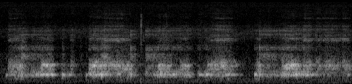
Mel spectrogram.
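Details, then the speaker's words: Disassembled RV on-demand water pump, motor reassembled to the plunger pumping element and shaft turned by hand: even, wheezing strokes about one and a half per second as the wobble plate drives the plunger and valves; normal pumping action. "so here's the motor part assembled to the pump and you can hear when i'm turning the motor"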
